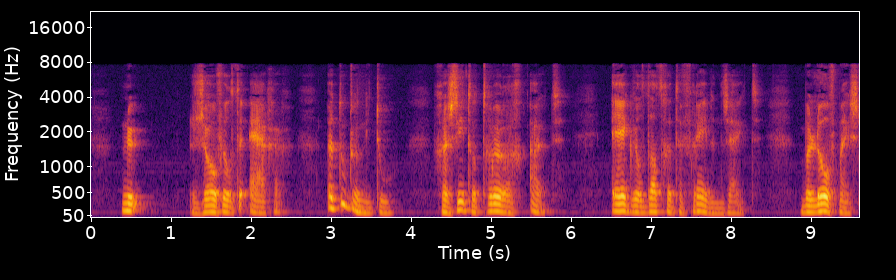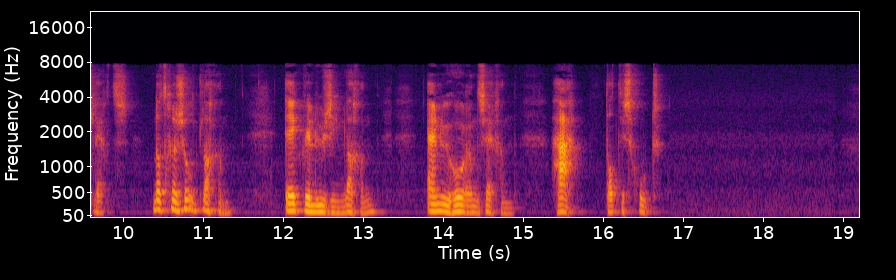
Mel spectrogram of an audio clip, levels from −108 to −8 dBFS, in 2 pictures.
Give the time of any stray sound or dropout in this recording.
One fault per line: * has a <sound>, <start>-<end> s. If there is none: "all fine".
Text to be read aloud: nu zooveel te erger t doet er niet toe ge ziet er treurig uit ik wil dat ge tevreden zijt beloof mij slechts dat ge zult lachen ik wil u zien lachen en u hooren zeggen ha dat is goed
all fine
